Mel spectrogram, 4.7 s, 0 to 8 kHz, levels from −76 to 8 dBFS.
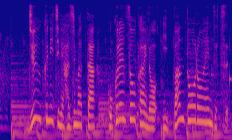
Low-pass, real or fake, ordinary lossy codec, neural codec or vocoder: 7.2 kHz; real; none; none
